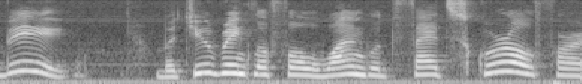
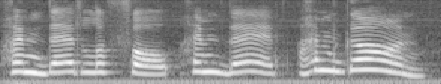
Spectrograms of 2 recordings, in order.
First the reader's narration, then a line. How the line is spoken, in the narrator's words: He moaned piteously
